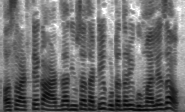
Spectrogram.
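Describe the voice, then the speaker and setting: High and a bit bright, with a steady tone and quick pace, a woman voices a nagging young newlywed wife for a Marathi comedy cartoon dub. The character pleads, repeats herself and talks in a rush, recorded without any room sound.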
